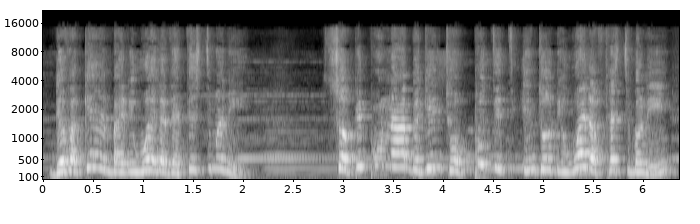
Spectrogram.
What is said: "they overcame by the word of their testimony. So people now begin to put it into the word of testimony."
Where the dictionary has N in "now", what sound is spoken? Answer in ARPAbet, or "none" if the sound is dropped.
N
